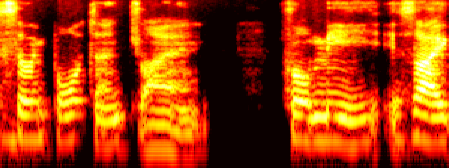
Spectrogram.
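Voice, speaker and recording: Speaking at a fairly slow pace, a woman talks with a French accent. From France, Moroccan family. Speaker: vocalist and improviser. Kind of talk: casual podcast interview. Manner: halting, many fillers.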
